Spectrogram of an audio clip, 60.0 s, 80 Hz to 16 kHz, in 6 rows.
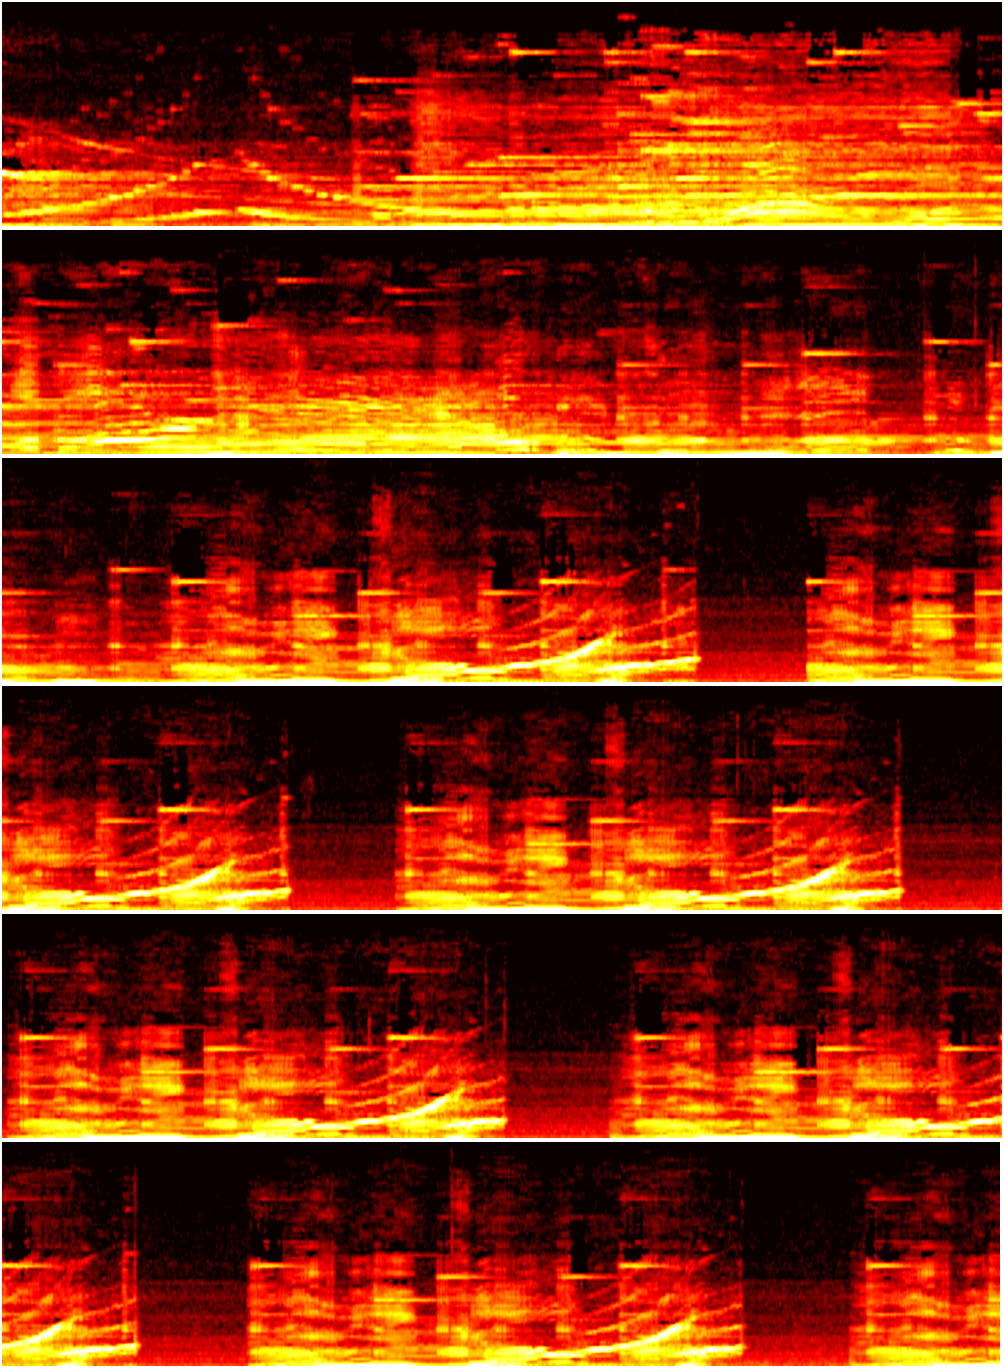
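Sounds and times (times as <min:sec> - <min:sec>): background music: 0:00.0 - 0:26.2.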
